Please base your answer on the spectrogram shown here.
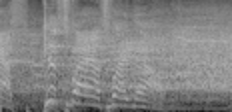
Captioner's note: crowd cheering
